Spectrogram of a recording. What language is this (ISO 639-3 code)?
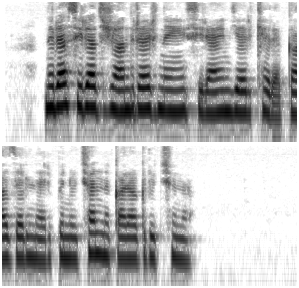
hye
